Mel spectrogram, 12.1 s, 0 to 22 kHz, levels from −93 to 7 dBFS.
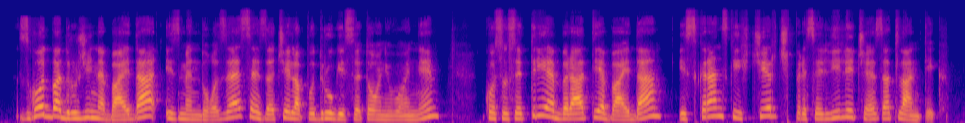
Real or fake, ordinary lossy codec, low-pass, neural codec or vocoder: fake; Opus, 16 kbps; 14.4 kHz; codec, 44.1 kHz, 7.8 kbps, DAC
